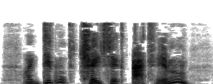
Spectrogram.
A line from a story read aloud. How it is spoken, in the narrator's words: Harry said, his voice shaking with anger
